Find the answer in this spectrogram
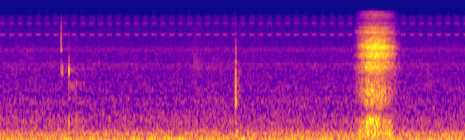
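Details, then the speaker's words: Person deliberately attempting to sneeze gives a single short, hissing sneeze burst after a few faint sniffs, against quiet room noise; sneezing. "Okay, so I know I have not made a sneezing video in forever. So I've got this, and I'm going to attempt sneezing again."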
